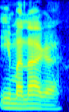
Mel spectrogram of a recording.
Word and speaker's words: Imanaga: For the NL, we got Tyler Glasnow, Ryan Helsley, Jeff Hoffman, Shota Imagana? I know I butchered the Imanaga. – Hell out of that. Imanaga.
